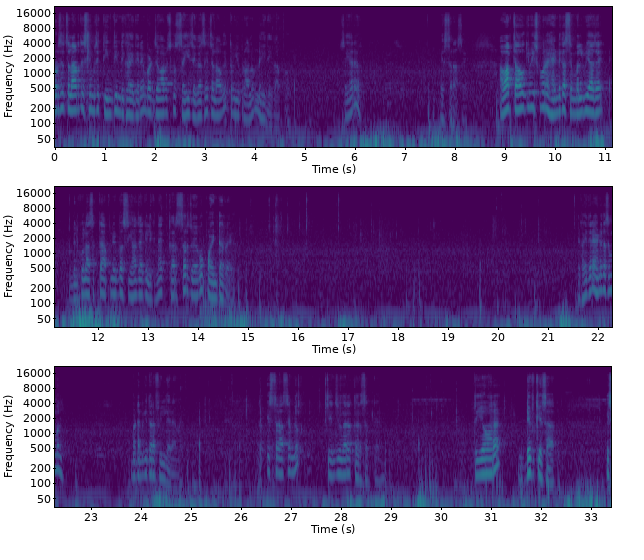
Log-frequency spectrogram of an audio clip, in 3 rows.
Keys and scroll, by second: 17.6 ctrl+s, 18.1 alt+Tab, 25.3 alt+Tab, 26.3 ctrl+s, 29.3 ctrl+w, 30.2 ctrl+s, 31.4 ctrl+w.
